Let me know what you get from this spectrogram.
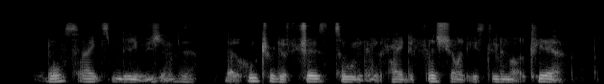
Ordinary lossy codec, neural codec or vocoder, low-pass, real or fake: none; codec, 24 kHz, 1.5 kbps, HILCodec; 7.2 kHz; fake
